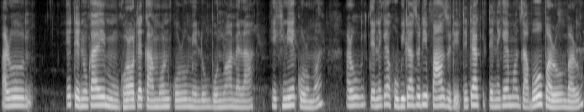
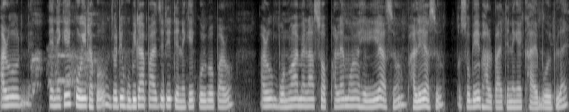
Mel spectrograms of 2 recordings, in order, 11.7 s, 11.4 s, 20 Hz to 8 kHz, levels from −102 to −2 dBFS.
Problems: background sounds at intervals, background conversations at intervals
